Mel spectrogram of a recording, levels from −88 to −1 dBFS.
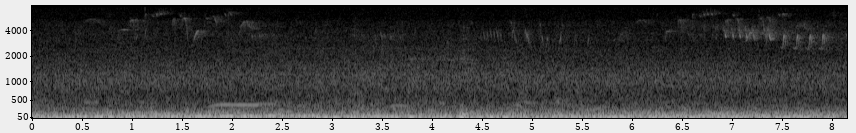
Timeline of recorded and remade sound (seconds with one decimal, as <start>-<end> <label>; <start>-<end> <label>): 0.0-2.5 recorded; 2.5-3.2 remade; 3.2-8.2 recorded

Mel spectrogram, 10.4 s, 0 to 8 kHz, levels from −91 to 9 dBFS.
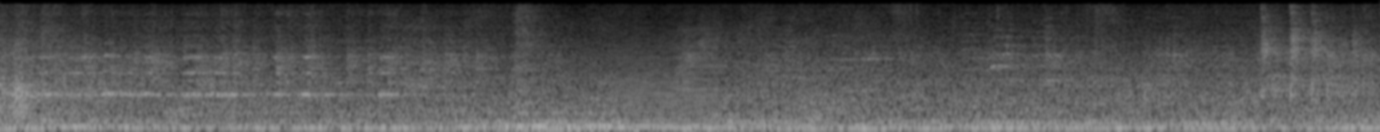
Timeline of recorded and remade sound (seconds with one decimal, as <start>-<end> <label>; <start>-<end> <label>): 0.0-4.6 recorded; 4.6-5.4 remade; 5.4-10.4 recorded

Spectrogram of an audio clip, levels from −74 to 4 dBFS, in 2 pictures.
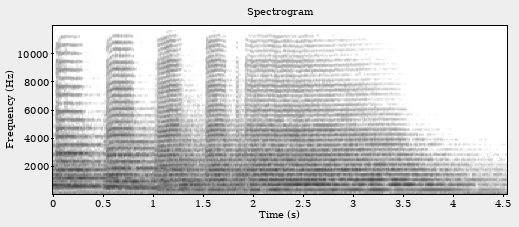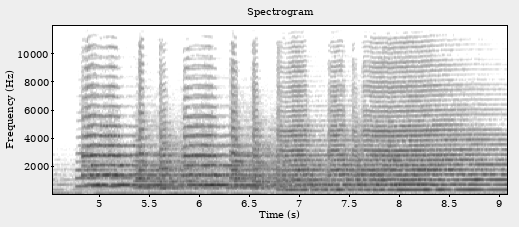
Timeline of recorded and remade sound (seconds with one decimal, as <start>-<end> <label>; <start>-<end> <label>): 0.0-9.1 recorded

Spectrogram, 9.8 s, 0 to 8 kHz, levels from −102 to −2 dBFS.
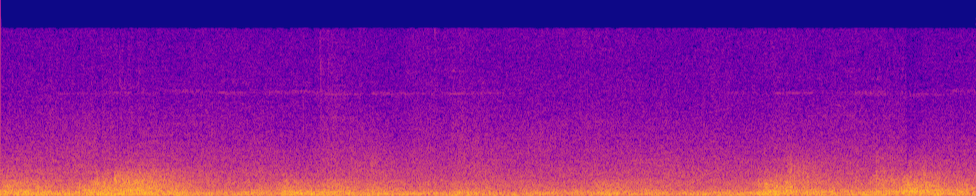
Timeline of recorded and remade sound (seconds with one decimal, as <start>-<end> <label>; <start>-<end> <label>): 0.0-8.5 recorded; 8.5-9.1 remade; 9.1-9.8 recorded

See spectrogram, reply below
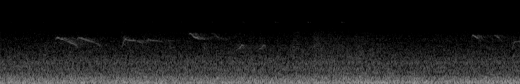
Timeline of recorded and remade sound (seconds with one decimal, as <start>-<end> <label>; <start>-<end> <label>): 0.0-5.2 recorded

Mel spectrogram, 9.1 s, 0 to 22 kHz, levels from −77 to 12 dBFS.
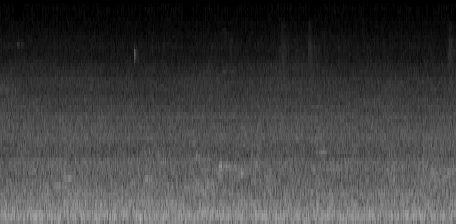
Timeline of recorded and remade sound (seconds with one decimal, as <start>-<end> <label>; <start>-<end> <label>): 0.0-9.1 recorded

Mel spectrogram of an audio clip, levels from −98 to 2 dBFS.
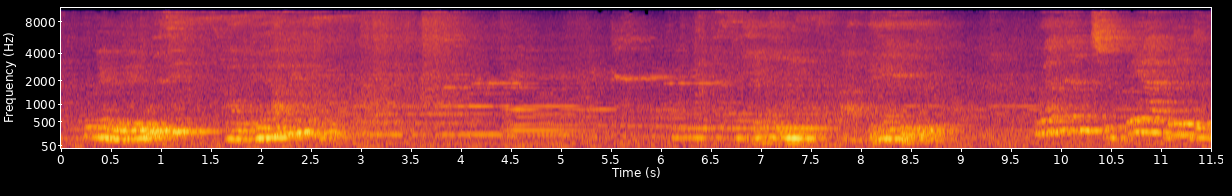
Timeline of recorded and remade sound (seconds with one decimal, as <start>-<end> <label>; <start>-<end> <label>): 0.0-4.1 recorded; 4.1-5.9 remade; 5.9-8.8 recorded; 8.8-9.3 remade; 9.3-11.5 recorded

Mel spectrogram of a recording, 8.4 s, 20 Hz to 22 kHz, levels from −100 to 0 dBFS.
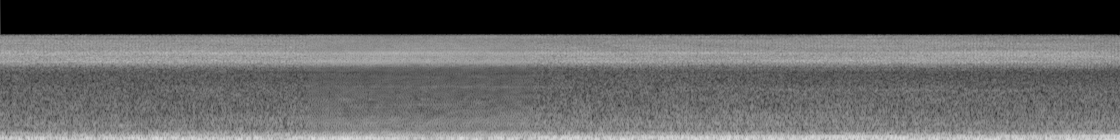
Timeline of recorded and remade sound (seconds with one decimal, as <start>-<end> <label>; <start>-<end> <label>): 0.0-2.3 recorded; 2.3-4.0 remade; 4.0-8.4 recorded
